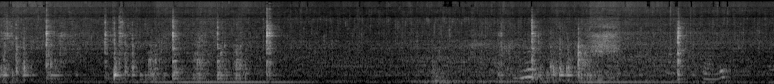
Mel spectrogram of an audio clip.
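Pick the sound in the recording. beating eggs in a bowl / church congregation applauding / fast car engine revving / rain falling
beating eggs in a bowl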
